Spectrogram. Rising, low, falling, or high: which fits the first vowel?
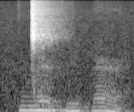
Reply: falling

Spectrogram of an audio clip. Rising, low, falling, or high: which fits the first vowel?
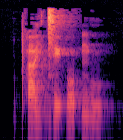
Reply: low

